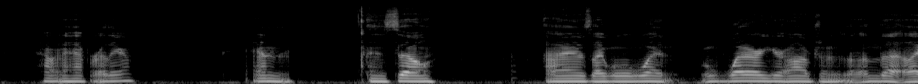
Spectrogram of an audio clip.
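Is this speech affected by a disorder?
Yes: traumatic brain injury.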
